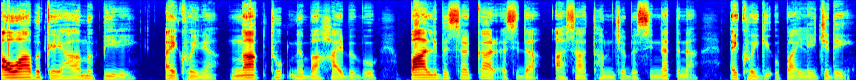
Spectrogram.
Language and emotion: Manipuri, neutral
